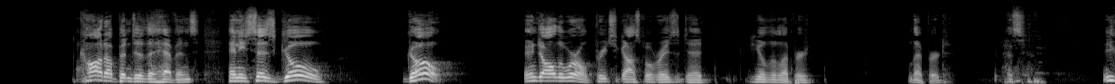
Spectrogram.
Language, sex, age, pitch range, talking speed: English, male, 40-59, 180-275 Hz, 135 wpm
